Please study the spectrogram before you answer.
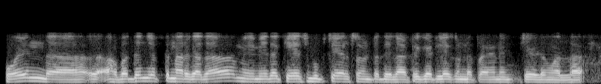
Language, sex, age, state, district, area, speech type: Telugu, male, 18-30, Andhra Pradesh, Krishna, urban, conversation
